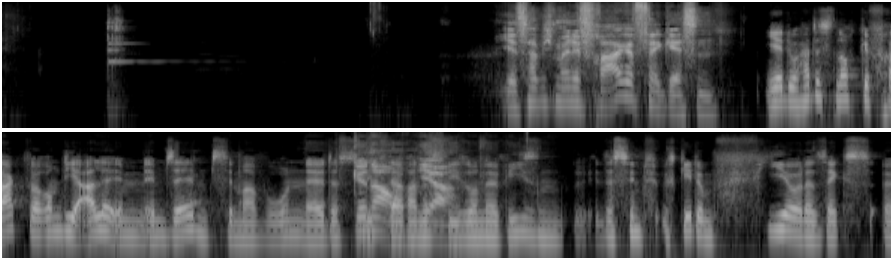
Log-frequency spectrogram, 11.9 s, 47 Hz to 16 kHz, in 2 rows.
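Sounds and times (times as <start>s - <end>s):
glasses clinking in a toast: 0.7s - 1.6s
speech: 3.3s - 11.8s.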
